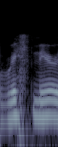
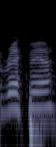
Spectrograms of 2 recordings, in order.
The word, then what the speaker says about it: Rythmear: later on, or Rythmear, as some people might know him as well. That's right, isn't it? I said it right, didn't I? Rythmear? Yep, pretty much.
